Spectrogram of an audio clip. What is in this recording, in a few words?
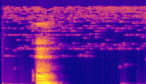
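"ㅡ", Korean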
